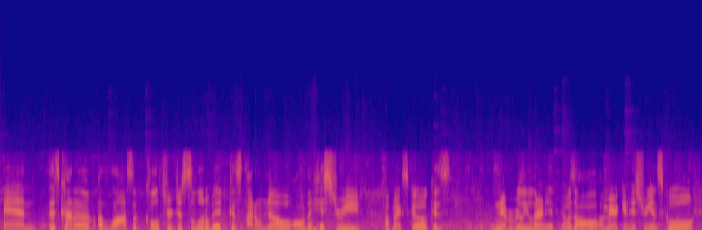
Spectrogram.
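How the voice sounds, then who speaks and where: A man's voice: mid-range voice, moderate pace, a crowd in the background. A man born and raised in Austin, Texas, speaking candidly and reflectively about his identity. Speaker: panel guest. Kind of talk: casual discussion.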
